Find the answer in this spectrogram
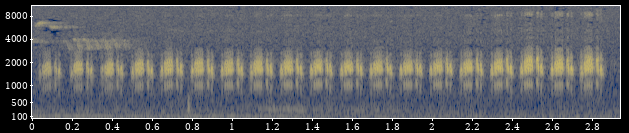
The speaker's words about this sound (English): Our singer is the size of a red-winged blackbird, but it's a wren, a very large one, called the cactus wren.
